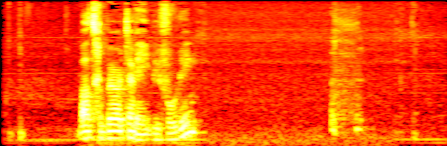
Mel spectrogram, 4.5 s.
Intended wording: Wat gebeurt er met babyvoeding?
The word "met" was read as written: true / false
false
